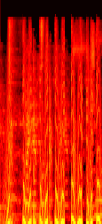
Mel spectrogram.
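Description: DJ scratching in a reggaetón mix, with rapid back-and-forth pitch sweeps about five times a second over the beat. It marks a transition from a rapped track into the next song.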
